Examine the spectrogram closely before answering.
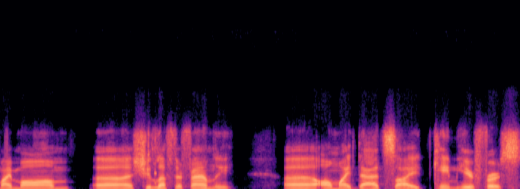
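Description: Recorded dry and close with no echo, a man speaks fairly slowly in a fairly low pitch with a bright, sharp tone, very even loudness and fairly even intonation. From Montreal, Quebec. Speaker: podcast guest. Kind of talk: casual interview. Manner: halting, many fillers.

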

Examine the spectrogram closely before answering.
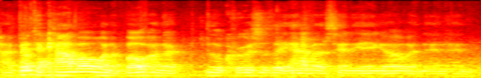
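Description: A man with a fairly low pitch and fairly even intonation at a fairly quick pace, amid noticeable background noise and audible room echo. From New York, Queens. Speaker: brewery owner. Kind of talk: casual chat.

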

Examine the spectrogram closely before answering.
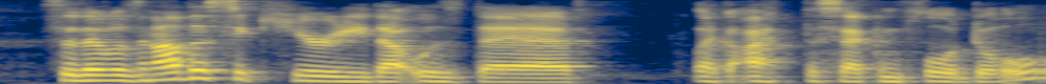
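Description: This is a woman speaking. She has an Australian accent. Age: 20s. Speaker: listener sharing a story. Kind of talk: testimony. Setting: voice recording.

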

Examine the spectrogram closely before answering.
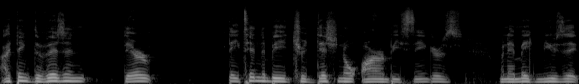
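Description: A man with an East Coast US accent talks at a moderate pace in a medium pitch, his tone dark and mellow and his intonation monotone and flat, with long, frequent pauses. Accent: East Coast American, heard as New York-like. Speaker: podcast co-host. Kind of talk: casual chat.

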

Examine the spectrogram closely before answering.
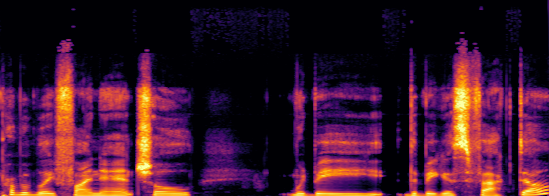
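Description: A woman with a fairly low pitch and a dark, mellow tone uses lively intonation, in a dry, close sound with no echo. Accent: Australian. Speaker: podcast host, small business owner. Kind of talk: casual chat and interview.

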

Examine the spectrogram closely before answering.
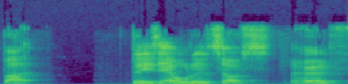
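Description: There is audible room echo around this man's voice. He speaks in an Australian accent with vocal fry. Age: 30s. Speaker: paranormal YouTuber. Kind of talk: casual chat. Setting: remote call.

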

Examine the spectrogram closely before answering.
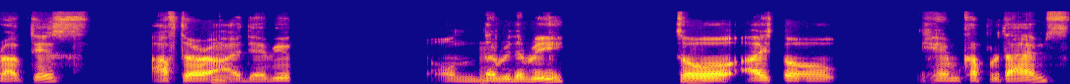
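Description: Very slow speech from a man with a Japanese accent, fairly low in pitch, fairly even in intonation, with long, frequent pauses and a dry, close sound with no echo. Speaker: professional wrestler. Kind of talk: casual chat. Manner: halting.

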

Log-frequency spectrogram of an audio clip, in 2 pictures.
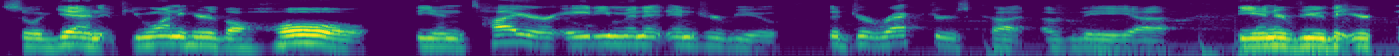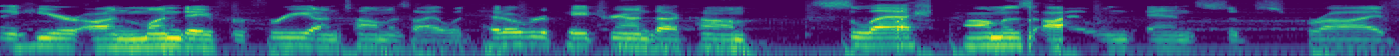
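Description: Music plays in the background as a man talks. His medium-pitched voice moves at a moderate pace with fairly even intonation. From upstate New York. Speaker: podcast co-host. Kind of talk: casual interview; show outro.

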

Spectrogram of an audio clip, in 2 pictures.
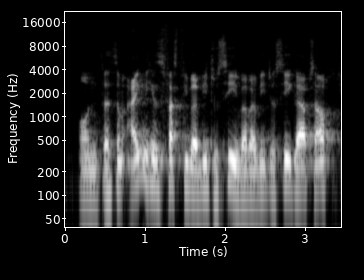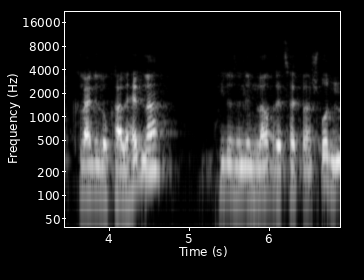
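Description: A man's plain, everyday voice, medium in pitch, at a fairly quick pace. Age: 30s. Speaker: e-commerce executive. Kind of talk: interview. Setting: airport.

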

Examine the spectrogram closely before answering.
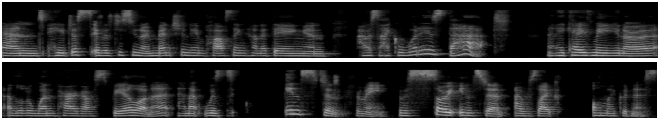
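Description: Speaking at a moderate pace with an Australian accent, a woman uses a fairly low pitch and ordinary pitch variation against a quiet background. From Australia, Adelaide. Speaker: holistic health coach and teacher. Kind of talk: interview.

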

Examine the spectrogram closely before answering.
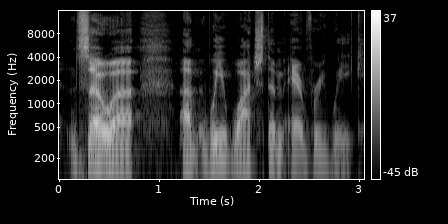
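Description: The speaker has an ordinary speaking voice, talking at a fairly slow pace with ordinary pitch variation. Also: man, very clean recording, silent background. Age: 40s. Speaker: sports podcast host. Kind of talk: casual chat.

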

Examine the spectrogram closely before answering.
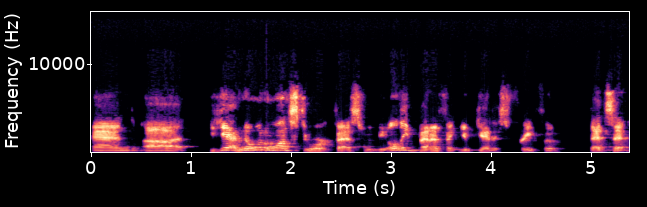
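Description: With a bright, sharp tone and vocal fry, the voice moves at a moderate pace through very wide pitch swings. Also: man, fairly high pitch for a man. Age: 30s. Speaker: actor and singer. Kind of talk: casual interview. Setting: video call.

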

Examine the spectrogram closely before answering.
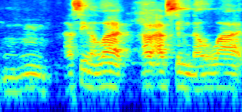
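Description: The speaker is a man at medium pitch. He talks at a fairly slow pace. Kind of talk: casual chat.

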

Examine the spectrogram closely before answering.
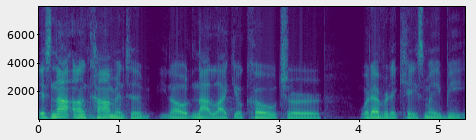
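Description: A man with an ordinary speaking voice talks at a medium pitch with ordinary pitch variation, recorded very cleanly against a silent background in a dry, close sound with no echo. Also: fairly slow pace. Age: 20s. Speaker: podcast host. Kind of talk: casual chat.

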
